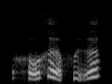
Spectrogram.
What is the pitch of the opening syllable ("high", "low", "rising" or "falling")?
rising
